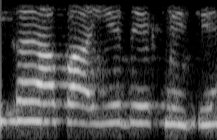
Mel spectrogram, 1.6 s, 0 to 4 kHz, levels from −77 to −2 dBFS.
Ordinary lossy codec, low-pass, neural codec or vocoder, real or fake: none; 3.6 kHz; none; real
